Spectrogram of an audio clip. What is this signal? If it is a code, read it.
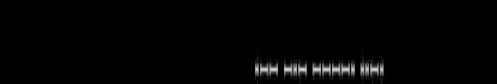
Morse code, heard as a keyed tone, about 46 wpm, 700 Hz. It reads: WK9F
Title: USA Call Signs - 4 Characters - Repeated 3x - 50wpm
